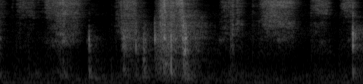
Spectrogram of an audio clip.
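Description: Sheet of paper folded in half for a craft title page, brisk crisp rustling and creasing swipes in several close bursts, with no voice.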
